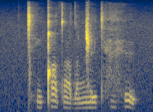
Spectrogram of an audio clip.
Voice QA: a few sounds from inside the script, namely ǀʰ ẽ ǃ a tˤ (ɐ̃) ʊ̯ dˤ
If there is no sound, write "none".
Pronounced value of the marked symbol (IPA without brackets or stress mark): ɐ̃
